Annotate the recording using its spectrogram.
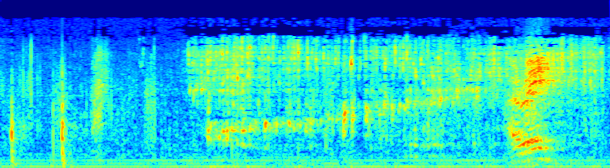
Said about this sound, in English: I'll get him a glass of water.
